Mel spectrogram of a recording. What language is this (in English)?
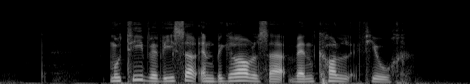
Norwegian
